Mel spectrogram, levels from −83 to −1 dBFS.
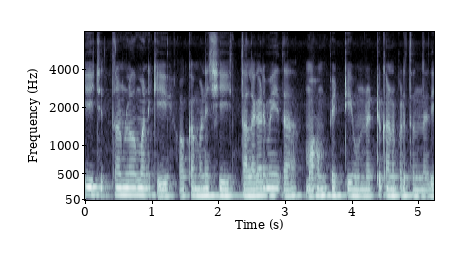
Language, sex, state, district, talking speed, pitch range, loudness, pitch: Telugu, male, Andhra Pradesh, Krishna, 125 wpm, 110-120 Hz, -16 LUFS, 115 Hz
